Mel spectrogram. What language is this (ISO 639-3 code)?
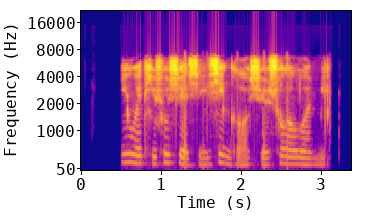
zho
